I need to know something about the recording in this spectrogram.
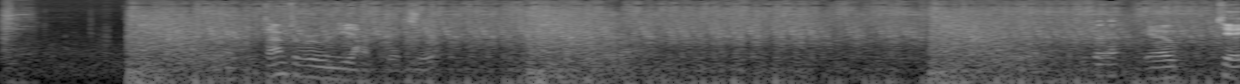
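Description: Gunfire crackles steadily.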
